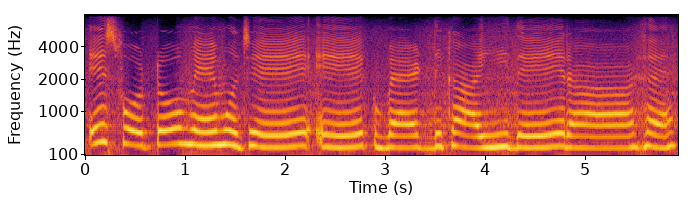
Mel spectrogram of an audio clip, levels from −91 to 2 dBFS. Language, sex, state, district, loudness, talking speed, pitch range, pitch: Hindi, male, Madhya Pradesh, Umaria, -10 LUFS, 100 wpm, 245-280 Hz, 260 Hz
